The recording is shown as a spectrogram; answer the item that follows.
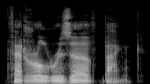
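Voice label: "federal reserve bank", British English, dictionary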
